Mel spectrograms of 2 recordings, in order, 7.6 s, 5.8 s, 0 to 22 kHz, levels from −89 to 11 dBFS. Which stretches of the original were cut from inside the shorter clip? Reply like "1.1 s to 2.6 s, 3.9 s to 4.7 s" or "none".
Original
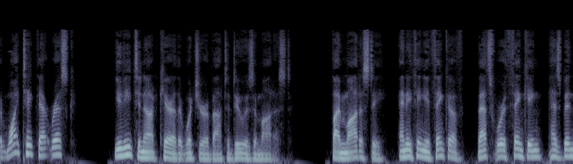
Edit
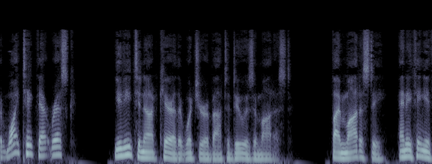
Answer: none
